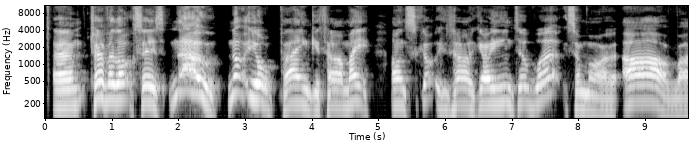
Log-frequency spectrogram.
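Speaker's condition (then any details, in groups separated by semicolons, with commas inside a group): ALS; speech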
